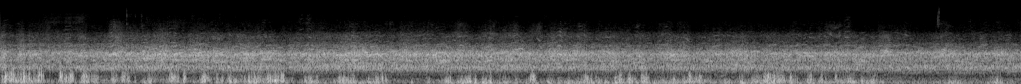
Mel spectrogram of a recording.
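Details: Huge migrating flock of snow geese, about 100,000, at Middle Creek wildlife refuge en route to breeding grounds: ceaseless chorus of high nasal honks blending into a constant din, individual calls popping out throughout.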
